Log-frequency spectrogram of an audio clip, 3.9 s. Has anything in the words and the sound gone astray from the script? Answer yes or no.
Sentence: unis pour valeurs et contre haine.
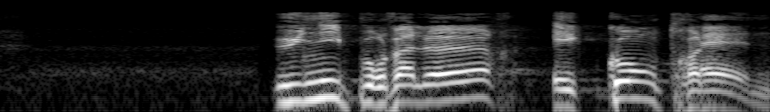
no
